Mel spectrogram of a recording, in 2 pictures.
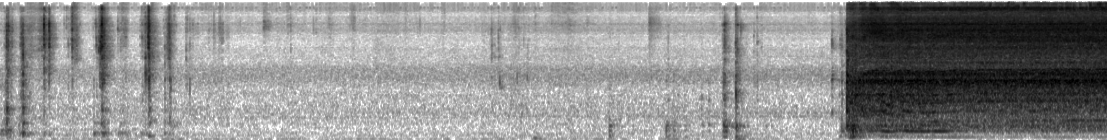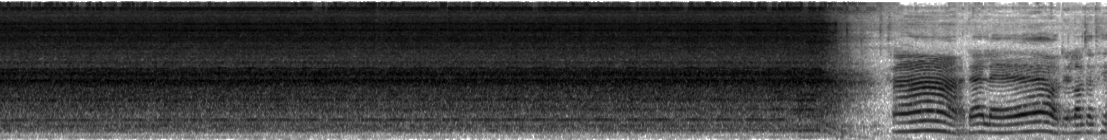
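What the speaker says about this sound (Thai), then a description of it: "เอาไปปั่นรวมกัน" A blender whirs loudly and steadily for about eleven seconds as it blends salad dressing ingredients, starting abruptly after quieter kitchen handling and cutting off near the end.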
